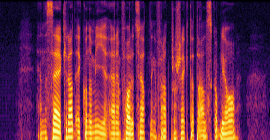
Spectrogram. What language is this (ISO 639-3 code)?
swe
